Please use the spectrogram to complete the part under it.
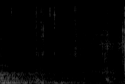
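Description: Scissors snip through paper labels in a quick, close cutting sound with a sharp final snap, no talk over it.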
